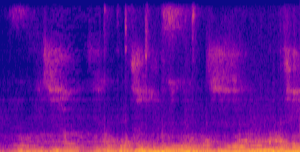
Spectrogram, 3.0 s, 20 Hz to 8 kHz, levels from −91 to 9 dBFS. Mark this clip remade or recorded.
remade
